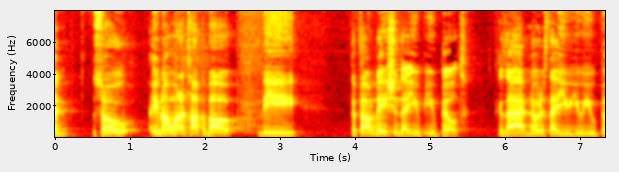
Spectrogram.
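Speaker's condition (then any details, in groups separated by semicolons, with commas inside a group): No condition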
